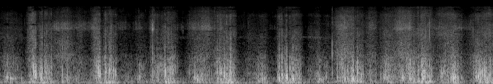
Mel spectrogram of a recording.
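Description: Fingertips and nails scratch across the ribbed weave of a thick woven fabric rug on a porch. Repeated dry, raspy strokes come in an uneven rhythm, each a short burst of coarse friction with a dull low-mid body and no ring.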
